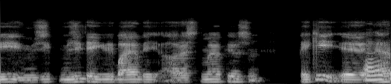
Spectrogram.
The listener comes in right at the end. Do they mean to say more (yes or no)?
no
